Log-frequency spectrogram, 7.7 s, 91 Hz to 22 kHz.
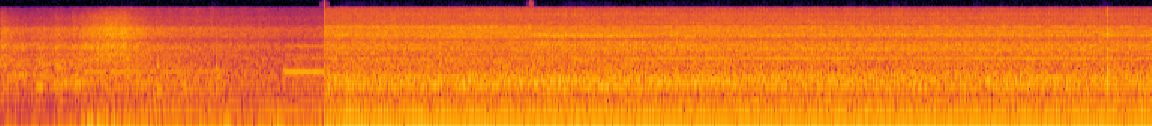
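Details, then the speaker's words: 2003 BMW X5, 3.0 M54 engine, not run in a while, started after a second DISA valve rebuild (first rebuild's parts failed prematurely): cranks, catches, settles to a heavy, slightly uneven idle; still running rough, cause not pinned down. "yeah it's the D valve that'll be episode one she's really not [ __ ] happy now though"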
